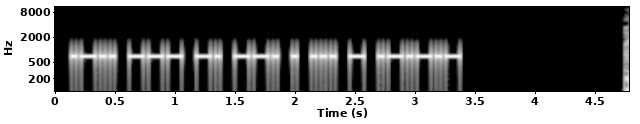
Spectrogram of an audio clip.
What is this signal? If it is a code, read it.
Morse code, heard as a keyed tone, about 30 wpm, 700 Hz. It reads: LONGEST.
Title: A Sound Of Thunder 30wpm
